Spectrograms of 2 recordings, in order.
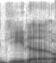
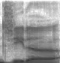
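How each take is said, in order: First: Gita said "GEE-ta", G as in geese; Gita with hard G. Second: Gita said "JEE-ta", G as in jeep; Gita with soft G. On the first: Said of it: "I'm still probably pronouncing it wrong". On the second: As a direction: say Gita starting with a soft J sound. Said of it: "Or is it Gita?". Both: Shown as a demonstration.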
